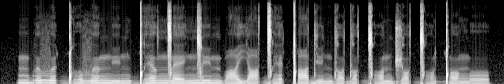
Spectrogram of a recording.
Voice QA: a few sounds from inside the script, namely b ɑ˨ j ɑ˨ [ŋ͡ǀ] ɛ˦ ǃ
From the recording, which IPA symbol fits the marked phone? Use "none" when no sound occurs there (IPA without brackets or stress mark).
ɡ͡ǀ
